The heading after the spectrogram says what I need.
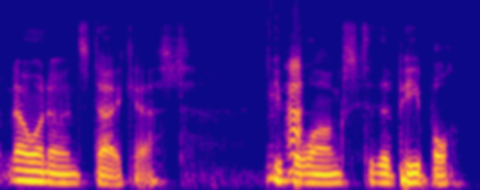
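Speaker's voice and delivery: ordinary talk, nothing marked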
